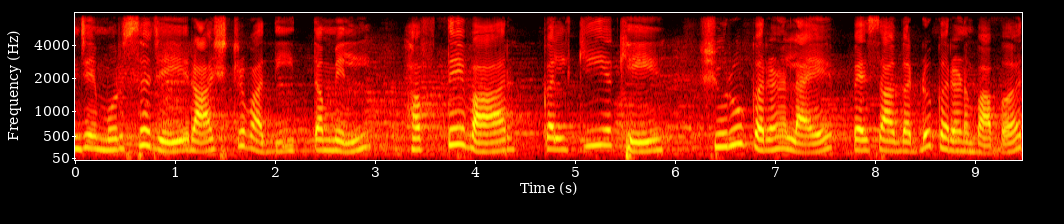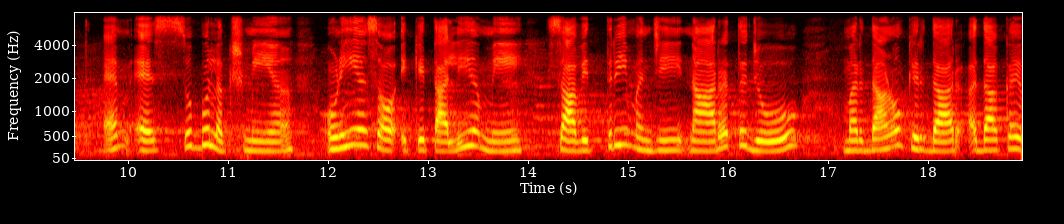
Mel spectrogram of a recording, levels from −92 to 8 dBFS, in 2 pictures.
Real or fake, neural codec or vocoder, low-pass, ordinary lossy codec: real; none; 7.2 kHz; none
